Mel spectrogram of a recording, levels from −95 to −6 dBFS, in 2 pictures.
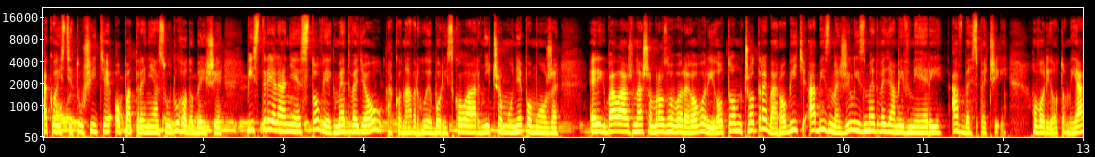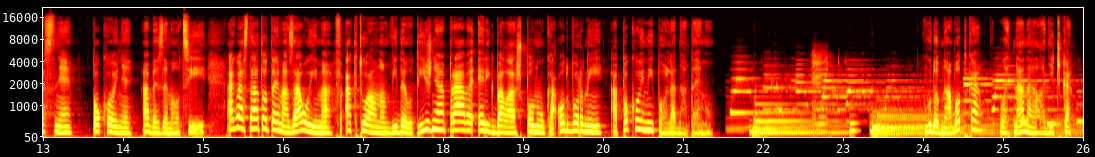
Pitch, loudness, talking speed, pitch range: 195 Hz, -20 LUFS, 155 wpm, 175-225 Hz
